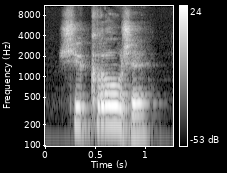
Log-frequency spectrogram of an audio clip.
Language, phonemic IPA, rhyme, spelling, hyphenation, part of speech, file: Dutch, /syˈkroːzə/, -oːzə, sucrose, su‧cro‧se, noun, Nl-sucrose.ogg
- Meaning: sucrose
